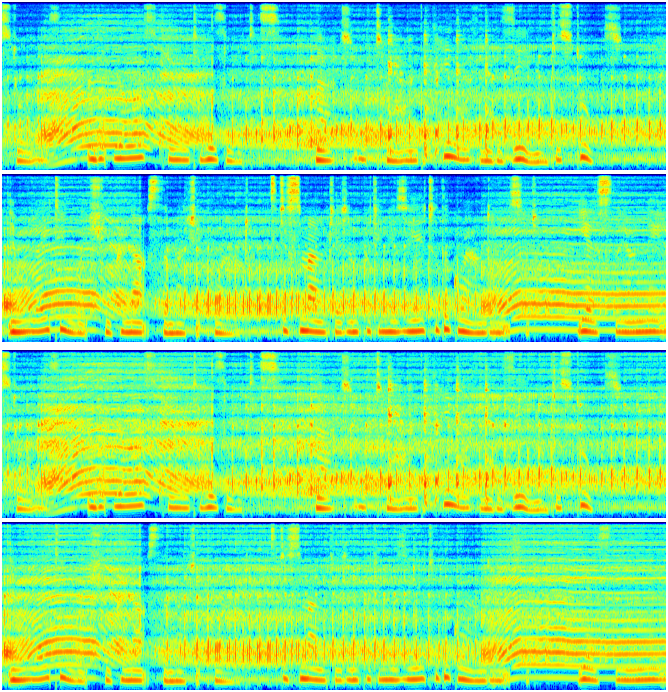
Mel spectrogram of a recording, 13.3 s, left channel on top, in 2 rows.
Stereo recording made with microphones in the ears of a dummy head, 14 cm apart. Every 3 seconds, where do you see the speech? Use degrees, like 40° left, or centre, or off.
20° right, 10° right, 10° left, 40° left, 60° left.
